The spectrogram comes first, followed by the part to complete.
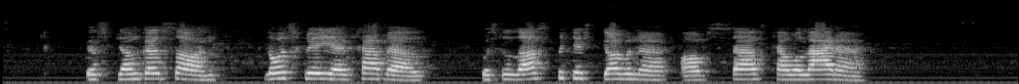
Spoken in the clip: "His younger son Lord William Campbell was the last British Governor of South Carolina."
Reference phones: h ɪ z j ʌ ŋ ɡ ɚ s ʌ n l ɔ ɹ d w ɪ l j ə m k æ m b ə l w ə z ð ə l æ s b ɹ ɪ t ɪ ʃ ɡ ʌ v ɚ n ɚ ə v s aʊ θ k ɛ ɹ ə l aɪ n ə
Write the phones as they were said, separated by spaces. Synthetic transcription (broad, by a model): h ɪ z j ʌ ŋ ɡ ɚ s ʌ n l ɔ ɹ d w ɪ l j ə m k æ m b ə l w ə z ð ə l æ s b ɹ ɪ t ɪ ʃ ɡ ʌ v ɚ n ɚ ə v s aʊ θ k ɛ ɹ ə l aɪ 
